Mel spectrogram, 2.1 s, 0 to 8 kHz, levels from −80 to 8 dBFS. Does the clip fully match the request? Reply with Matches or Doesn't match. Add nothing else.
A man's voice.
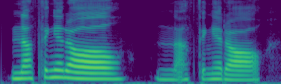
Doesn't match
